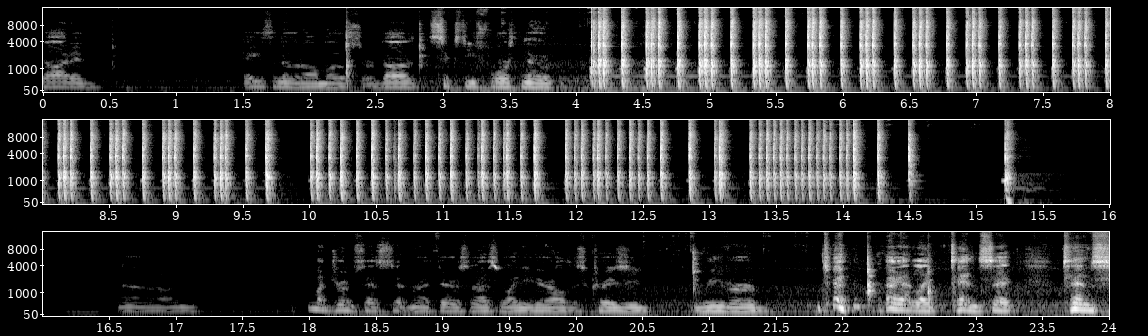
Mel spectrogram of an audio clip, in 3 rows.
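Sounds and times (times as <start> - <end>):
cymbals and drums ringing: 4.1 - 14.6, 15.2 - 15.6
fast drumstick strokes: 4.1 - 14.6, 15.2 - 15.5.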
